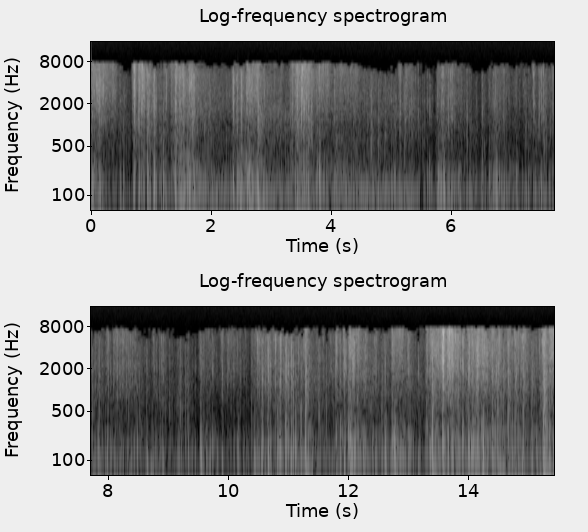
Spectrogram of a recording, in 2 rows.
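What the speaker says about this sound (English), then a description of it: "Daring is firing from behind the hill." Continuous cannon and gunfire from a Grand Tactician battle in the American Civil War's spring 1861 campaign, a dense, steady rumble of distant artillery volleys and musketry rolling on without pause, with no voices.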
